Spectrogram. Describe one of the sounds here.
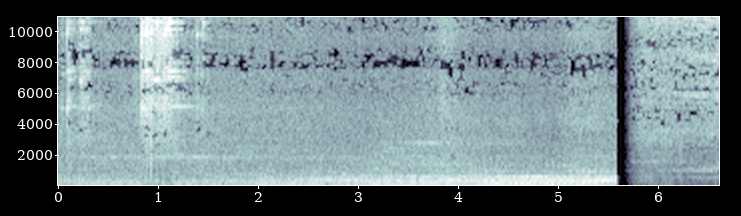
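Metal hinges clink and rattle as a hand rummages through them.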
